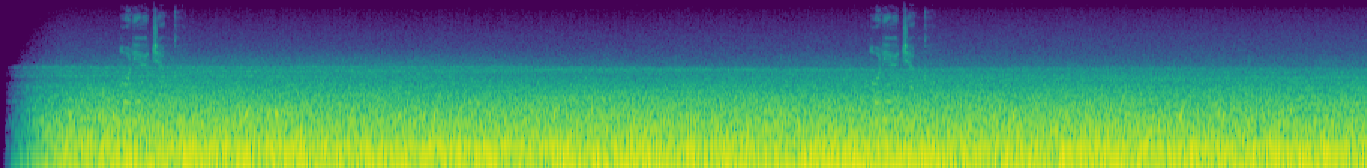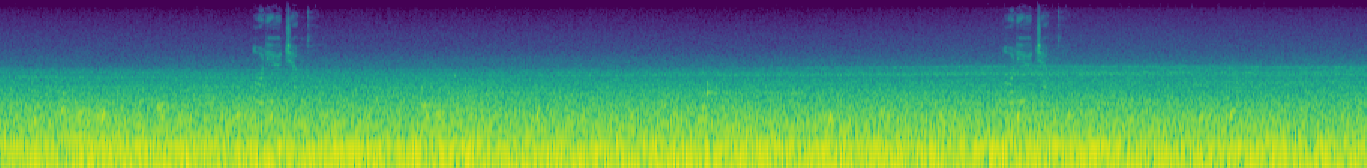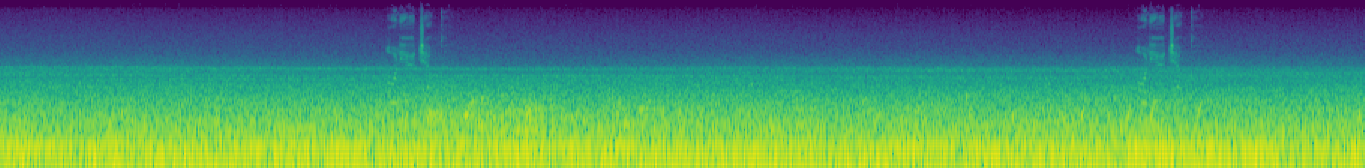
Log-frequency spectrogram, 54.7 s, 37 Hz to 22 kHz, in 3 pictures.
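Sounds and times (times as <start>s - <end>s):
underwater ambience: 0.3s - 54.6s.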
